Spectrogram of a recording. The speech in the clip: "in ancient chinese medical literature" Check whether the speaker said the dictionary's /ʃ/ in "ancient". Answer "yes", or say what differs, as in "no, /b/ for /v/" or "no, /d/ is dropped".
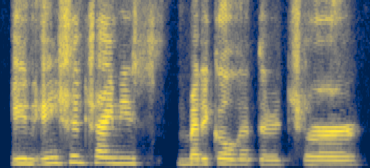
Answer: yes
